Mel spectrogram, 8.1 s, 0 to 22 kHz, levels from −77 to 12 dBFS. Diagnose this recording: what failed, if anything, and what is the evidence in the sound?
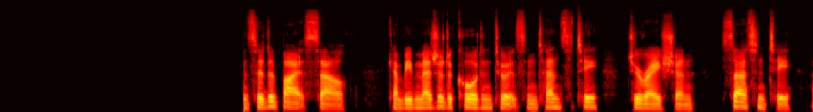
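The input side dropped out: an audio dropout to silence that's already under way when the clip opens and runs to 2.44 s. It's dead silence, no room tone, then speech cuts in mid-flow. That most likely means a lost input device or link, with the recorder writing silence.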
